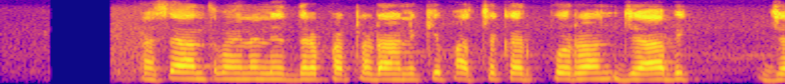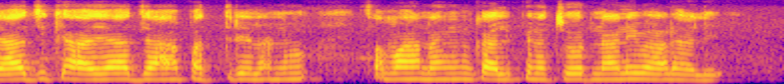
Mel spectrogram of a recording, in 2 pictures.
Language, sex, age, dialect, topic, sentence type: Telugu, male, 18-24, Central/Coastal, agriculture, statement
